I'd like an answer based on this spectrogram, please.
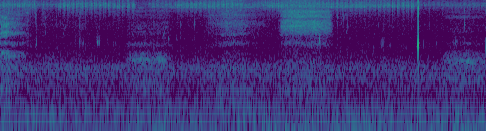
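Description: Faint handling of a freshly caught fish being unhooked by hand: small scattered clicks and rustles, one sharper click about six seconds in, over an outdoor background with several short hissing bursts.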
